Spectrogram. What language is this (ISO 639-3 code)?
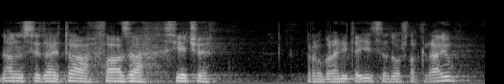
hrv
